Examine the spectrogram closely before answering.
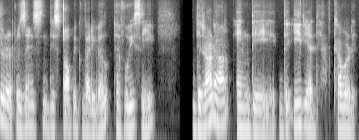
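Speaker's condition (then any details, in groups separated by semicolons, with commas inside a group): No condition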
